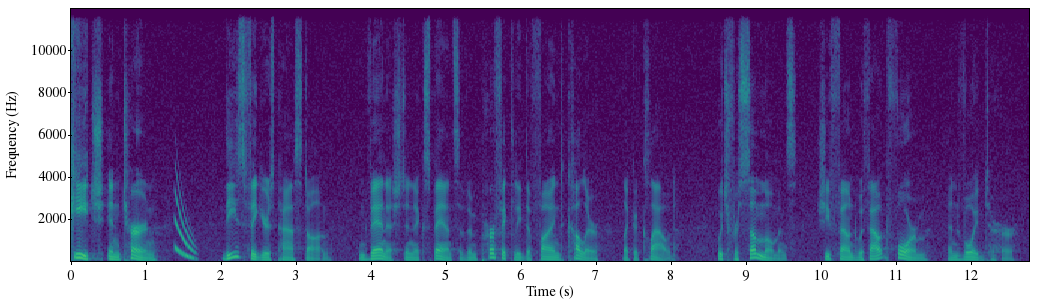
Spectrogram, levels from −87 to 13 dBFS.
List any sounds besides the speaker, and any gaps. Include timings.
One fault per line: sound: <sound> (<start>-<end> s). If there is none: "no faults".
sound: chirp (1.4-1.7 s)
